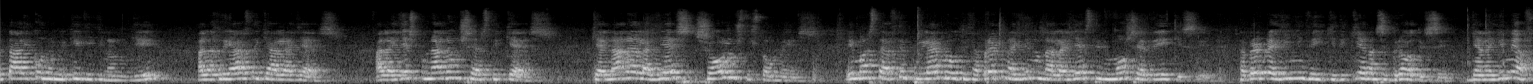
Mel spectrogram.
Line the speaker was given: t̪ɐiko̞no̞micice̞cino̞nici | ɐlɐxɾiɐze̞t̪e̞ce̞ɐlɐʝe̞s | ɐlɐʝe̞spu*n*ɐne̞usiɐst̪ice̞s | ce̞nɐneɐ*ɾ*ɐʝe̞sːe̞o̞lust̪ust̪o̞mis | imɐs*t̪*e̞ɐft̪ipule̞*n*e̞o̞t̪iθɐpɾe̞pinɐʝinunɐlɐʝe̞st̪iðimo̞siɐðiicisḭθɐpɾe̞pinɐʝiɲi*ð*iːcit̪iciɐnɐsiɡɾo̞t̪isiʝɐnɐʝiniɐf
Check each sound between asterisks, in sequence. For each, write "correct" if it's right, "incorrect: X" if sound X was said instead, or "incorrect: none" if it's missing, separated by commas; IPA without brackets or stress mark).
correct, incorrect: l, correct, incorrect: m, correct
